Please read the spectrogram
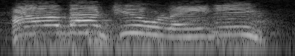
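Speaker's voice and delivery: carnival barker drawing in a crowd; street performer. Acted. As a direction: hawk it to passing fairgoers. Medicine show barker pitch.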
